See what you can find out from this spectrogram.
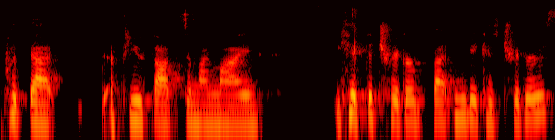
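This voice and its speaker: A middle-aged woman with a soft voice, talking as a podcast guest in an animated, coaching way, laughing often. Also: mid-range voice, measured pace. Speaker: guest, author and speaker. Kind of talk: podcast interview talk.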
